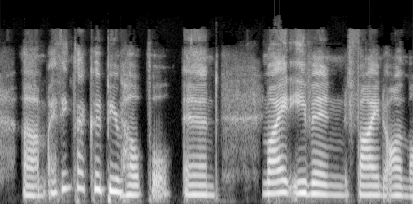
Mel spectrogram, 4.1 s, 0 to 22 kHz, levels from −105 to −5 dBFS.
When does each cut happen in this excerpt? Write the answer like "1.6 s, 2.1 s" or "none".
1.2 s, 2.6 s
